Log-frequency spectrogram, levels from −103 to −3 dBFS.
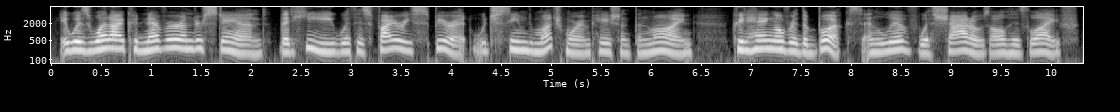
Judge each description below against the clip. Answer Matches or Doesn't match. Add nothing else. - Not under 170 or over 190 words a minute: Matches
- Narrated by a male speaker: Doesn't match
